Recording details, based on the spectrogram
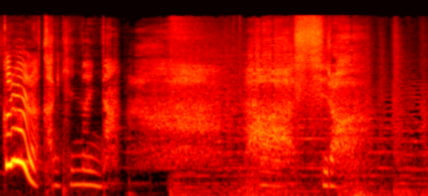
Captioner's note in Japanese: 深呼吸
